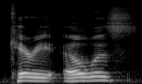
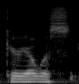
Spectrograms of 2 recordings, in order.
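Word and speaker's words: Cary Elwes: Carrie Elwes. – Yes. – Is that how you say his name? – Yes. – Carrie Elwes.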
